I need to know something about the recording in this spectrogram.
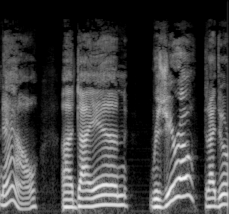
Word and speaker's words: Ruggiero: said I think I said it with a hard G like Rogerro or something. Well that's not a hard sounds better than Rogerio.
